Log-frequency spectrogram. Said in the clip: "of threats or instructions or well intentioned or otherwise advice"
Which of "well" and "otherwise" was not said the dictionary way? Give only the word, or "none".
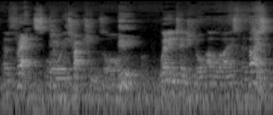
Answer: none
